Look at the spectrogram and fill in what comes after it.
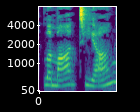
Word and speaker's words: La Monte Young: La Monte Young, is that how you pronounce his name? – Yes, yes.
